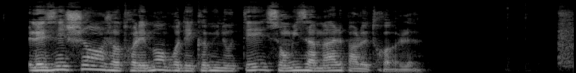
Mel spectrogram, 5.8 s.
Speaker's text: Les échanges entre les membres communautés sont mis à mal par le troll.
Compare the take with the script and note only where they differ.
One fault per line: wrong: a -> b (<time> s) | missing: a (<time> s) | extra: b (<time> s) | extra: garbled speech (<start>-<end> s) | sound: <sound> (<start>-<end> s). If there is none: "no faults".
extra: des (1.8 s)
